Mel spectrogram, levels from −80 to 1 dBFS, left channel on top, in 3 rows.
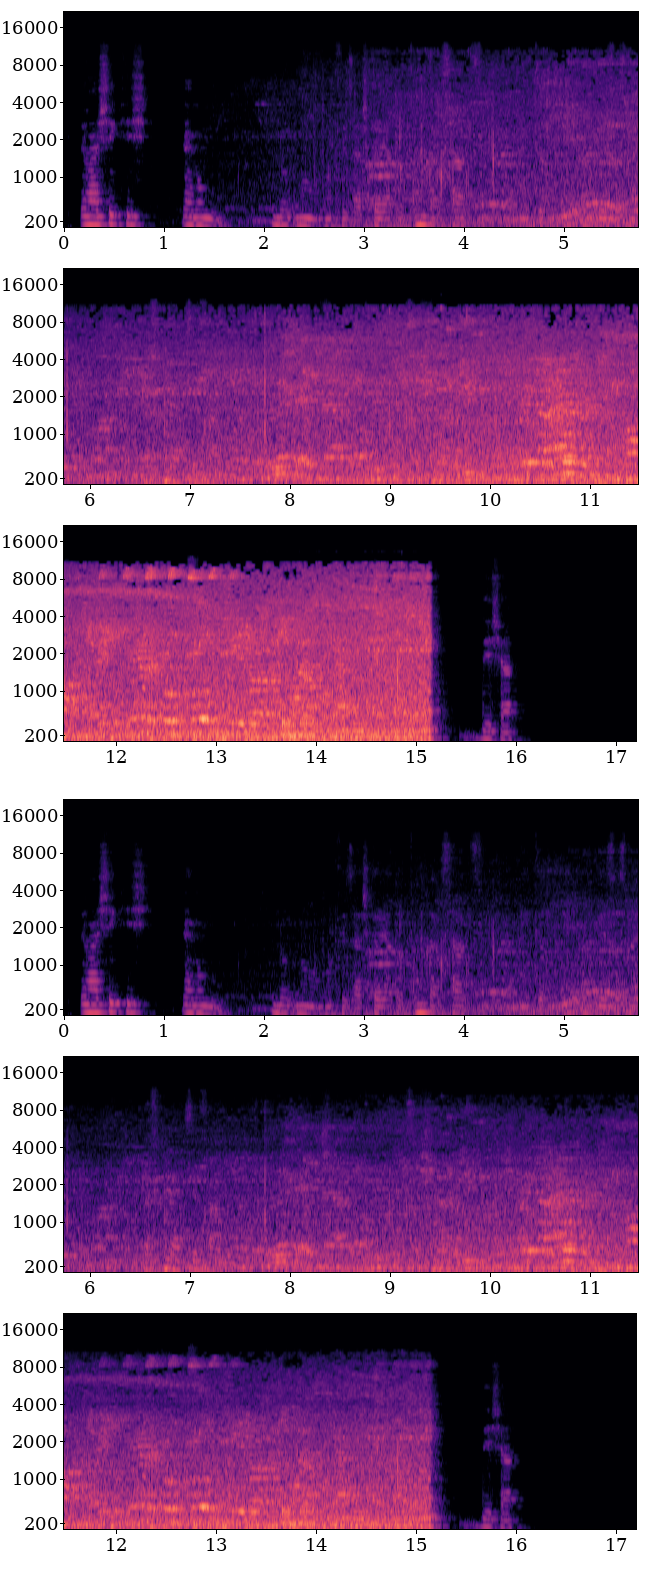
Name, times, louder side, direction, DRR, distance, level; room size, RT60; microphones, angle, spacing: voice 1, 0.2-0.8 1.2-1.6 2.1-13.2 14.0-15.9, left 2 dB, 15° left, 1.0 m, -41 dB
sound 1, 3.0-15.2, left 6 dB, 65° left, 0.4 m, -24 dB
11.5 x 4.7 x 3.6 m
head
